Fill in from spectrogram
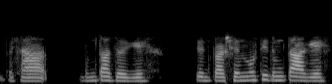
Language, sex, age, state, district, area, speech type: Manipuri, female, 30-45, Manipur, Imphal East, rural, conversation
